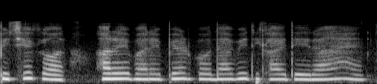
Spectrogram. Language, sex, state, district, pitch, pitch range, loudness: Hindi, female, Jharkhand, Garhwa, 240 Hz, 235-255 Hz, -14 LUFS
